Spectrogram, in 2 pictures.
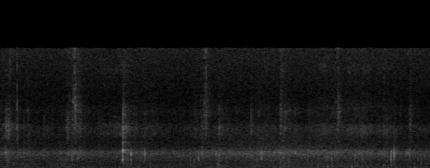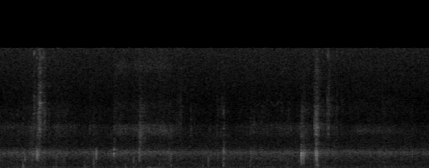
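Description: Footsteps on paving: a few irregular light clicks over a steady faint hiss of open-air background.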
